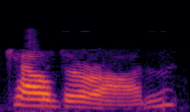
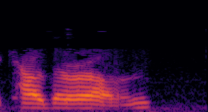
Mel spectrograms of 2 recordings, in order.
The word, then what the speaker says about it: Calderon: It is, you did say it incorrectly. It is Calderon, or if you say it from Spain, it would be Calderon.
